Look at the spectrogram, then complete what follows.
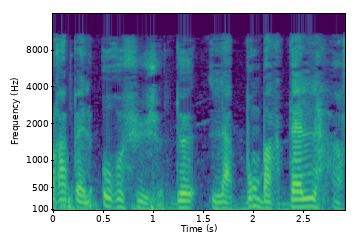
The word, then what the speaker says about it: Bombardellaz: Nous sommes, on le rappelle, au refuge de la Bombardelle. Alors ça s'écrit Bombardellaz, mais on ne mange pas, on mange plutôt les AZ.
